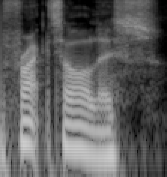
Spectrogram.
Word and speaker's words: Fractalis: So the name Fractalis, that's how it's pronounced by the way, is a fusion of the words fractal and spiralis, which is Latin for spiral.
